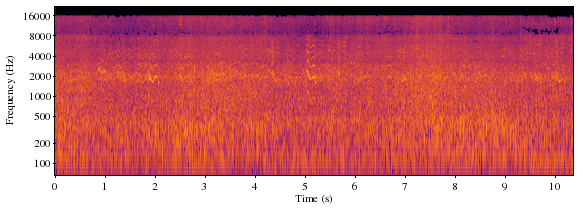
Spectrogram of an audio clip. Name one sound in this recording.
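Waves lap and splash against rocks.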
